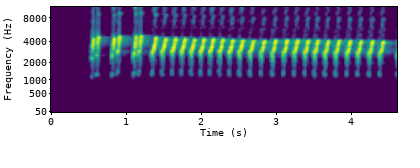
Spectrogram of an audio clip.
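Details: Stripe-throated bulbul, recorded for training young birds and luring wild ones, giving a long, even series of quick, sharp chirps, about four per second, running on without a break.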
